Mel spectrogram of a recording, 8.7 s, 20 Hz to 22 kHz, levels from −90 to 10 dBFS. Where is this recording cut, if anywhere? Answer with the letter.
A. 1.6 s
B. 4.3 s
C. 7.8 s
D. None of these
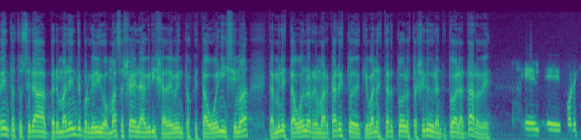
C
